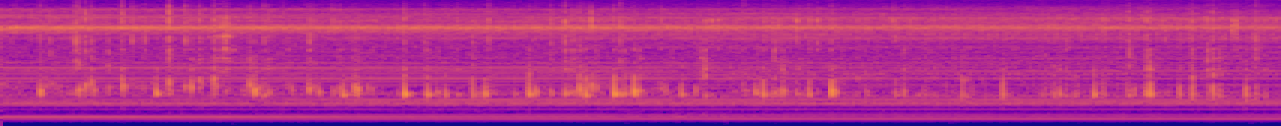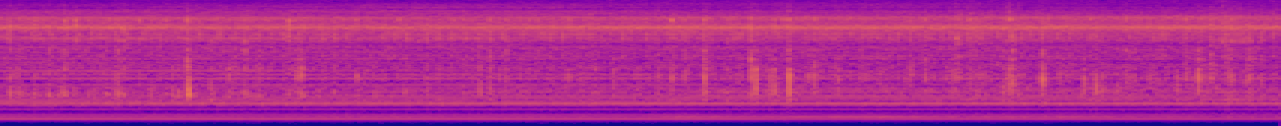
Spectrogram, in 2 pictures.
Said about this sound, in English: And it's heating up the water as well. It smells very nice. And in a minute, you should hear the water sort of making a noise. There we go. And you can hear it pouring out.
